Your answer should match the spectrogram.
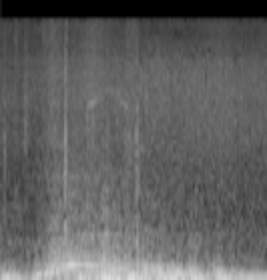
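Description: A car engine revs loudly while driving on smooth, undulating roads in the Palos Verdes hills, its low growl sweeping upward in pitch and then easing off, with a steady rumble throughout and no voices.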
